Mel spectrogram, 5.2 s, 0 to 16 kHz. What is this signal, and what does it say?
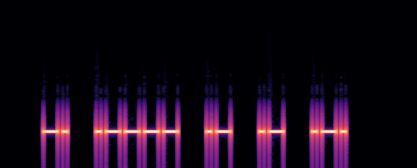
Morse code, heard as a keyed tone, about 20 wpm, spaced as for 15 wpm, 700 Hz. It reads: N1AAR
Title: 088 Lesson 15g - Number 5 - Call Signs 20wpm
